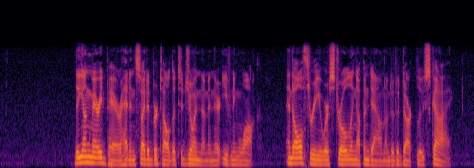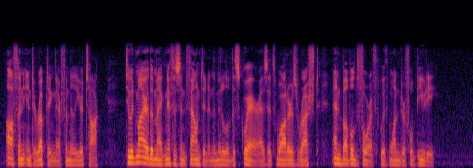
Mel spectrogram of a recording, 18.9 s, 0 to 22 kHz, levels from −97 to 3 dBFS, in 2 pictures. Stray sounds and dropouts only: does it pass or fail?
pass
